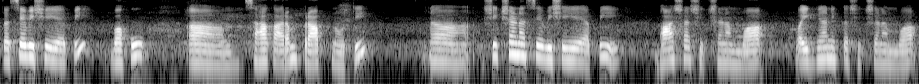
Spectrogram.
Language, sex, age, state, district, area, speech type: Sanskrit, female, 45-60, Karnataka, Chamarajanagar, rural, spontaneous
